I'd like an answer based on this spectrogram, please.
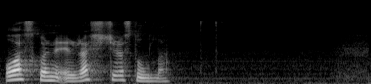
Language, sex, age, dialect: Faroese, female, 15-35, Vágar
